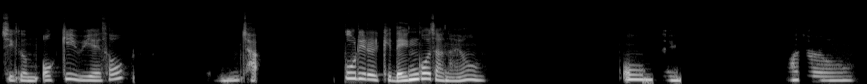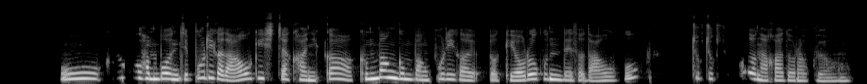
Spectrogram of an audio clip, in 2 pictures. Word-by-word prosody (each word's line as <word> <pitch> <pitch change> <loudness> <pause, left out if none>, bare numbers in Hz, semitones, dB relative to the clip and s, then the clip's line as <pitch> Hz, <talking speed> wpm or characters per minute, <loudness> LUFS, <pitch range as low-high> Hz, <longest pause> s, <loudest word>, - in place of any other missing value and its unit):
지금 180 -3 -4
얻기 200 +5 -3
위해서 190 +9 -3 0.9
음 180 +2 -4
자 - - -4 0.9
뿌리를 270 -4 +2
이렇게 200 -3 -2
낸 185 +7 +6
거잖아요. 205 -5 0 1.4
어 225 -1 +2 0.2
네. 185 -1 -1 1.1
맞아요. 190 -2 -6 0.7
어 260 +1 +3
그러고 300 +1 -7
1 265 -3 +6
번 260 -1 +5
이제 230 0 -1
뿌리가 295 0 +1
나오기 230 +9 +1
시작하니까 230 0 -1
금방금방 255 -7 +6
뿌리가 225 -6 -2
여 - - -7
이렇게 95 - -4
여러 205 +6 +4
군데서 220 -6 0
나오고 180 - -5 0.5
쭉쭉쭉 290 - -12
뻗어 275 -2 -1
나가더라고요. 175 -4 -4
215 Hz, 255 characters per minute, -19 LUFS, 185-260 Hz, 1.4 s, 낸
